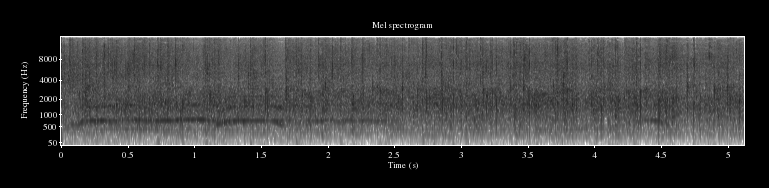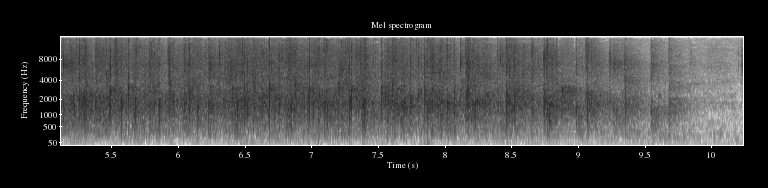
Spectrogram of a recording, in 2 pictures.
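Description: Loud audience applause greets artists Art Spiegelman and Joost Swarte at a panel talk, dense steady clapping for about eight seconds that then tapers off, with a few faint voices underneath early on.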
